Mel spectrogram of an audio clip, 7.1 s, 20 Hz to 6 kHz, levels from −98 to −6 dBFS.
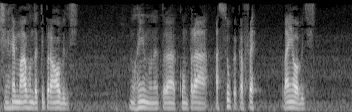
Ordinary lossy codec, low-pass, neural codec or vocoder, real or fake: MP3, 24 kbps; 5.4 kHz; none; real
